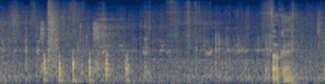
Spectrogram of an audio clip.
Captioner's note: knocking on the door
